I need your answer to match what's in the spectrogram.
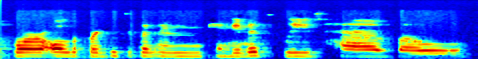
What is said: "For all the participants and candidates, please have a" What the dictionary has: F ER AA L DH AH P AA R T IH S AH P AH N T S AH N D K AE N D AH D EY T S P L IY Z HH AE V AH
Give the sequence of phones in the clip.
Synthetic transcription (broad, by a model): F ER AA L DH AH P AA R T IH S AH P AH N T AH N K AE N D AH D EY T S P L IY Z HH AE V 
